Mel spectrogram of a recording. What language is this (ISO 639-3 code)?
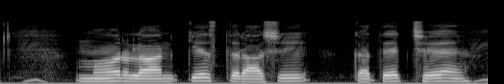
mag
